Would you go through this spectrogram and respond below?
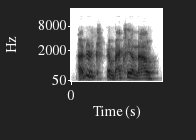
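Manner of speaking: loud, high, put-on Indian accent, calling out. Repeating a Fifth Doctor impression that drifted into an accent: put-on Indian accent. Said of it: "I just sort of started going Indian".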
